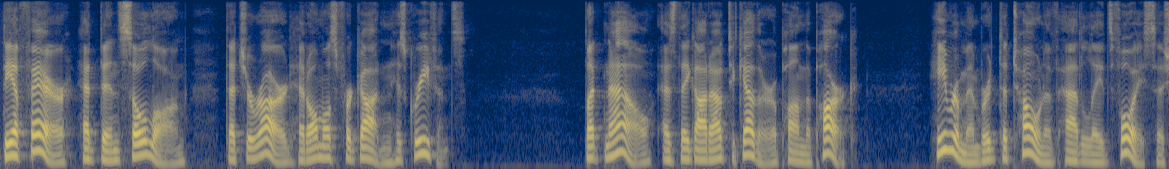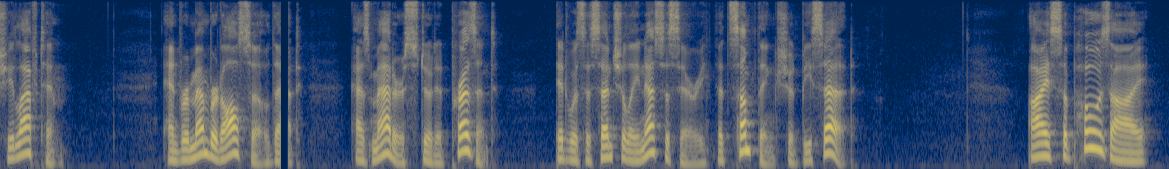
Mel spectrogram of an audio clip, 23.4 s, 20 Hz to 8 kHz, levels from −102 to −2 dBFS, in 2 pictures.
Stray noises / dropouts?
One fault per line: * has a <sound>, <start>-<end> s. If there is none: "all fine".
* has a dropout, 14.5-14.6 s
